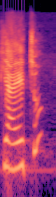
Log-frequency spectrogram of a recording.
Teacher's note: ¿Qué ha hecho? y nos comimos la s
